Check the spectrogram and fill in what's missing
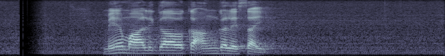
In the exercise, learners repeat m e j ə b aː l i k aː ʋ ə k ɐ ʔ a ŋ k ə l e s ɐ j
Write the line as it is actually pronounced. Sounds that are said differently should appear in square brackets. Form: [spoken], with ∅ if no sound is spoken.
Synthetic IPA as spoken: m e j ə [m] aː l i [ɡ] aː ʋ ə k [ə] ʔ a ŋ [ɡ] ə l e s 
